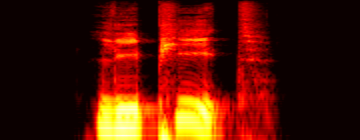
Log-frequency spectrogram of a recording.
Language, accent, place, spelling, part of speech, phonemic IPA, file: German, Germany, Berlin, Lipid, noun, /liˈpiːt/, De-Lipid.ogg
- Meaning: lipid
